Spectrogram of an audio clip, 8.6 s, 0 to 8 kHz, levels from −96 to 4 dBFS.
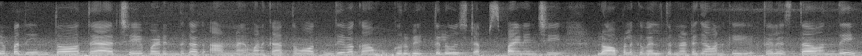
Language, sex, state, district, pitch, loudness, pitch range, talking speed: Telugu, female, Andhra Pradesh, Srikakulam, 220 Hz, -17 LUFS, 205-225 Hz, 125 wpm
